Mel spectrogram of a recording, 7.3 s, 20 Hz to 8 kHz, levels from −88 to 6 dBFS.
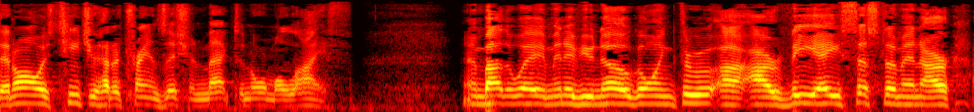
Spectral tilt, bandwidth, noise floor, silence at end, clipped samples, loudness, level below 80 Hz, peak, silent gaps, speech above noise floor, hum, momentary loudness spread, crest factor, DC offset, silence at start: -4 dB/octave; 8 kHz; -56 dBFS; 0.05 s; under 0.1%; -23 LUFS; -60 dBFS; -2 dBFS; none; 34 dB; none; 10 LU; 20 dB; under 0.1%; 0 s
